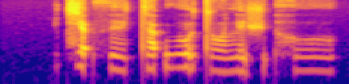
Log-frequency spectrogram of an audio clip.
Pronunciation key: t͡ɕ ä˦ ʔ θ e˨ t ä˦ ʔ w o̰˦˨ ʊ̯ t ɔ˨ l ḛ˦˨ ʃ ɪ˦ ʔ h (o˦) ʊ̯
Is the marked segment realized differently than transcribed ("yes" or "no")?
no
